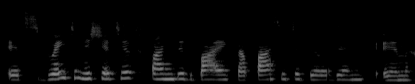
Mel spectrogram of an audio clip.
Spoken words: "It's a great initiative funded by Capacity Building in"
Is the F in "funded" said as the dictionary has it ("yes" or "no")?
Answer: yes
